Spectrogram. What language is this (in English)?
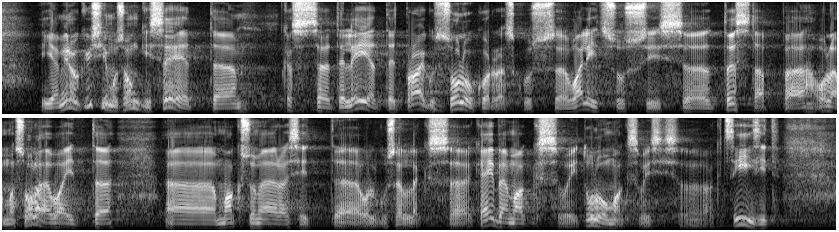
Estonian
